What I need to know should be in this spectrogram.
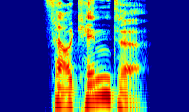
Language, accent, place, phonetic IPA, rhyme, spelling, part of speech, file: German, Germany, Berlin, [fɛɐ̯ˈkɛntə], -ɛntə, verkennte, verb, De-verkennte.ogg
- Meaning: first/third-person singular subjunctive II of verkennen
